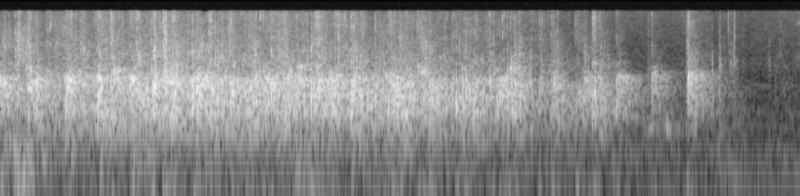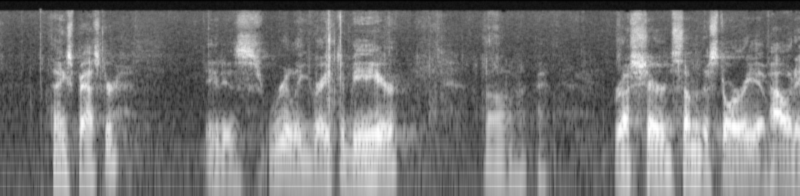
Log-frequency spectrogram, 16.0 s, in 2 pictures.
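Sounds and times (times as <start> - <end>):
church audience applauding to welcome a guest speaker: 0.0 - 7.3
speech: 8.5 - 9.3, 10.1 - 12.1, 12.8 - 15.9.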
